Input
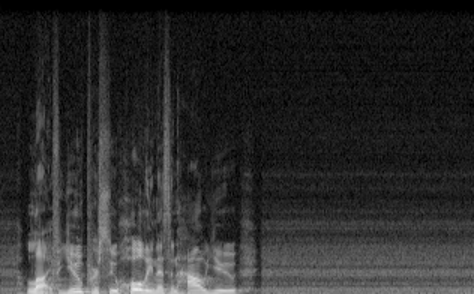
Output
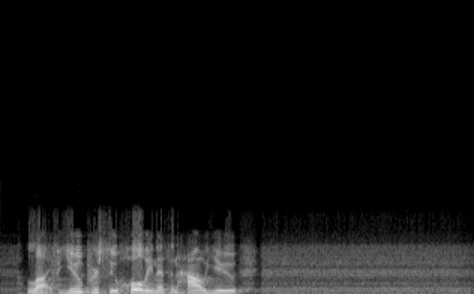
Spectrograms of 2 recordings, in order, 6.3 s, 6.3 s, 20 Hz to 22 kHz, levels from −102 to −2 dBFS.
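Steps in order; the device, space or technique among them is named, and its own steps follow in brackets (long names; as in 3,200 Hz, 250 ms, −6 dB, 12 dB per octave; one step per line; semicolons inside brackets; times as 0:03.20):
0:00.62–0:01.62: dynamic equaliser 3,100 Hz, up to +6 dB, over −52 dBFS, Q 3.5
Bluetooth headset (high-pass filter 150 Hz 6 dB per octave; automatic gain control gain up to 7.5 dB; downsampling to 8,000 Hz; level −8 dB; SBC 64 kbit/s 32,000 Hz)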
